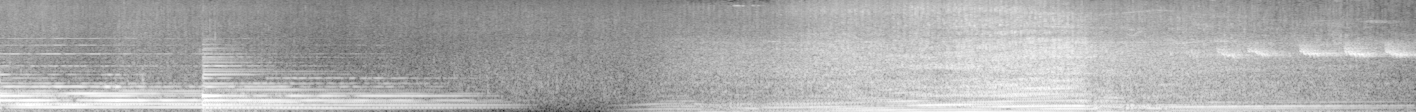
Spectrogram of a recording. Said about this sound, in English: I want to wake up someday and realize that it's been years since I heard the constant rumble of traffic.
